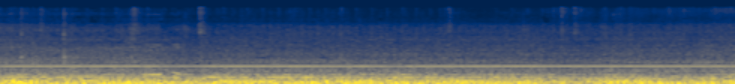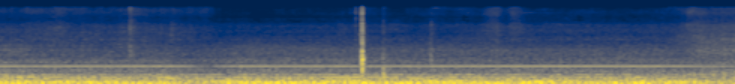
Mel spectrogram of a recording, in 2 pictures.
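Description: Steady low rumble of a vehicle's running machinery with a constant whine above it, and a single sharp click about seven seconds in.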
